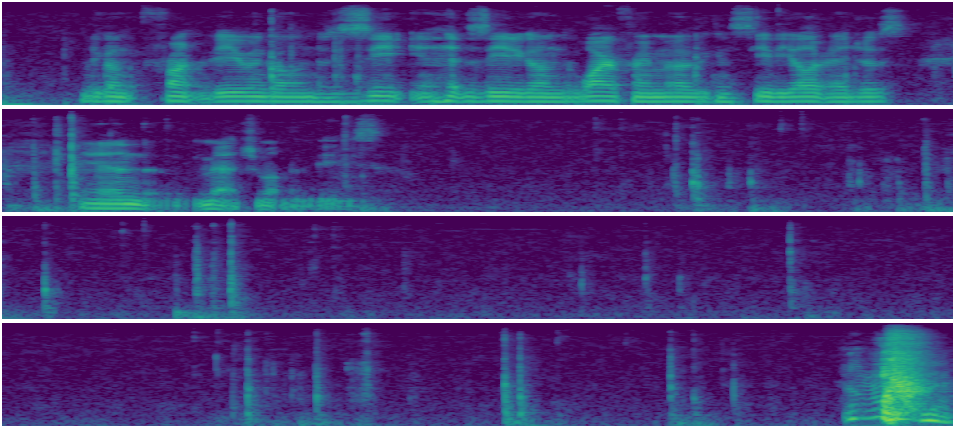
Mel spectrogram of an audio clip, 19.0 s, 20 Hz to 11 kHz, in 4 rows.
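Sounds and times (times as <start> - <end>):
keyboard and mouse clicks: 4.2 - 5.2, 7.7 - 11.6, 12.3 - 13.6, 15.2 - 16.2, 16.8 - 18.0.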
